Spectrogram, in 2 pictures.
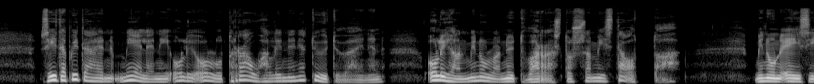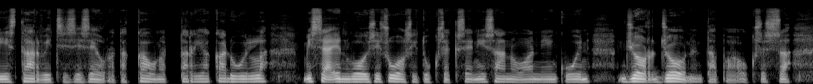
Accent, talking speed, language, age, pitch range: native, 115 wpm, Finnish, 40-59, 115-150 Hz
